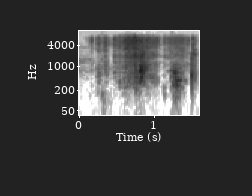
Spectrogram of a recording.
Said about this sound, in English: Grinch wrapping paper. Nice.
